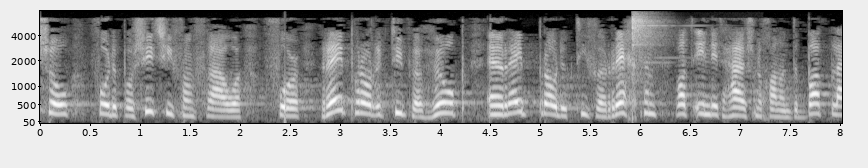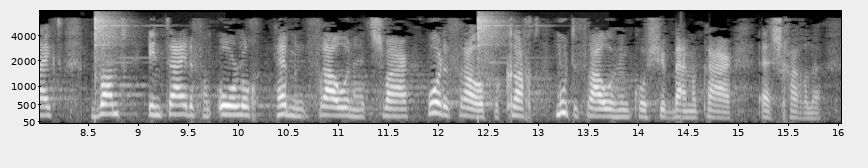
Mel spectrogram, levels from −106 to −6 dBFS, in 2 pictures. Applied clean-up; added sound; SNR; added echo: none; Cutlery, silverware; 8 dB; none.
